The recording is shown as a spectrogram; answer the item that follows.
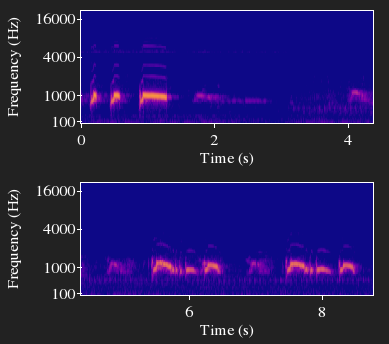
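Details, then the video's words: Zebra dove, a local perkutut bird in lively voice, giving its cooing song: three loud clipped coos, then a pause, then a run of soft and loud rolling coo notes, some with a falling end, over a faint steady buzz. "MACAM - MACAM BUNYI PERKUTUT"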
